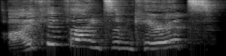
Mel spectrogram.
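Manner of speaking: a keen little bunny volunteering; rabbit voice. A narrator's reading. Parent reading to child, rabbit offers help. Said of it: "said the rabbit".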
